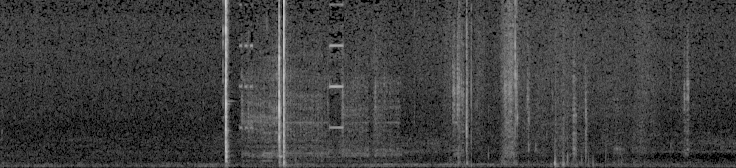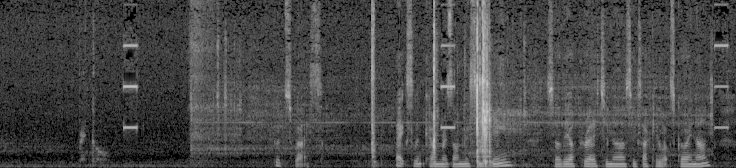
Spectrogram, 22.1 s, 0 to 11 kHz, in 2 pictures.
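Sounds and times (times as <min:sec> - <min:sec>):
machine clicks and whirs: 0:03.4 - 0:06.0, 0:14.2 - 0:15.2.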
